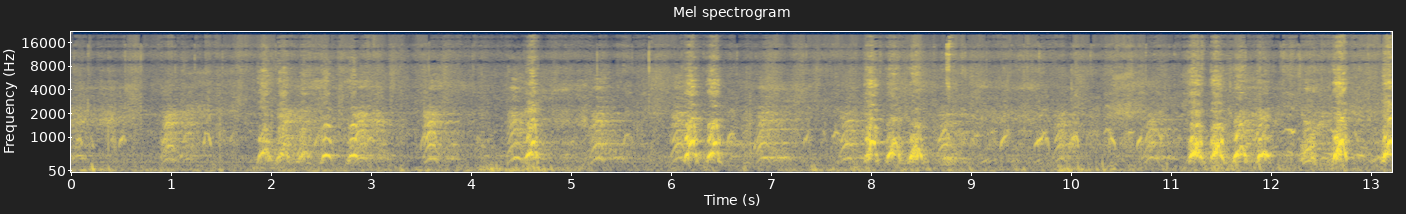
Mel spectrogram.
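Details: Overexcited Siberian Huskies, two of them, walking home after a stay at a dog hotel, make a steady stream of short whines and yelps, denser in bursts toward the end, over footsteps and faint background noise.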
